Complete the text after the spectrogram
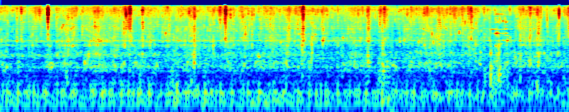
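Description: A swimmer's arms splash rhythmically through water.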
